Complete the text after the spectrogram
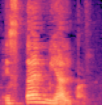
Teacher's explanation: en este caso el poeta no hace sinalefa porque la palabra alma comienza por A tónica, por vocal tónica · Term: hiato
